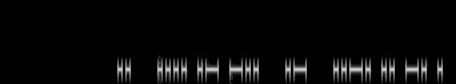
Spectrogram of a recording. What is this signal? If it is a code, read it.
Morse code, heard as a keyed tone, about 30 wpm, 700 Hz. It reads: I HAD A FINE
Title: Sentences from Top 1000 Words - Review Part 6 - 30wpm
